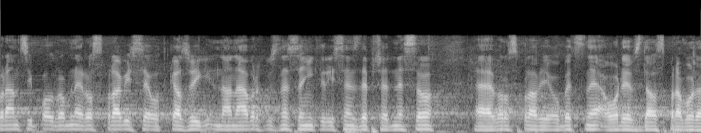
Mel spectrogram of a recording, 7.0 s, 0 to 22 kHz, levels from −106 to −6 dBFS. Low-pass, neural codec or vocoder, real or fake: 7.2 kHz; none; real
